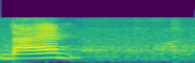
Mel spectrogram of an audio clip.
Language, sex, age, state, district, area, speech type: Bodo, female, 30-45, Assam, Chirang, rural, read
